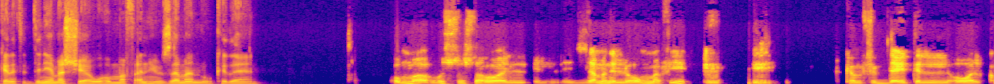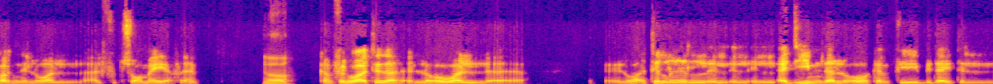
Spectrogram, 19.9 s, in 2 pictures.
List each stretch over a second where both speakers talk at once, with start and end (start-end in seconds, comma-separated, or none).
none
